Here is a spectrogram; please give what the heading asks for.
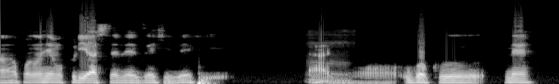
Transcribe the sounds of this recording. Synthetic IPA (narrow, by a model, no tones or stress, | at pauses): ako̞no̞hẽ̞mːo̞kɯ̟ɾʲiaɕi̥t̪e̞ne̞ze̞çize̞çḭ | a̰no̰ɯ̰ɡo̞kɯ | ne̞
